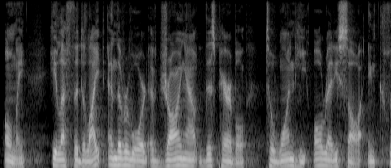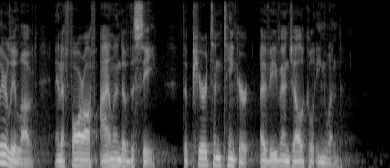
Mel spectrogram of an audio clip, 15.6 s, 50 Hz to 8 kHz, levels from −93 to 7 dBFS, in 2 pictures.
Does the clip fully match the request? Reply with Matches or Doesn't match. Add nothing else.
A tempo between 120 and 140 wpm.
Matches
